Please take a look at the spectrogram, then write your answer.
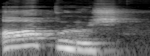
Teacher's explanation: recebe acento agudo na vogal dessa sílabas no no vocábulo óculos antepenúltima sílaba mais forte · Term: proparoxítonas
